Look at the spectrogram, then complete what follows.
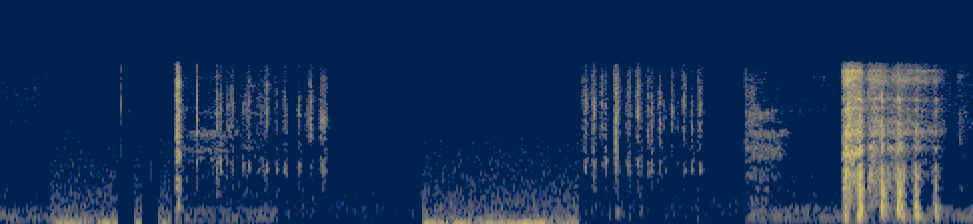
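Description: Computer keyboard typing in three short runs of rapid keystrokes, the last run near the end the loudest.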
